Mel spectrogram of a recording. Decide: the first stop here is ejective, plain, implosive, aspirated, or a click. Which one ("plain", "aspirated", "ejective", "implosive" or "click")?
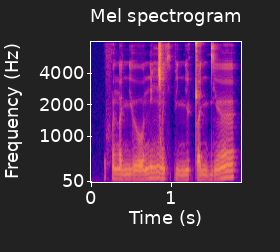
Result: click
